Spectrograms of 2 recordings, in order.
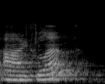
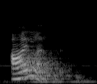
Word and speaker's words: island: do you pronounce this it's not iceland is island island island the beautiful shop all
